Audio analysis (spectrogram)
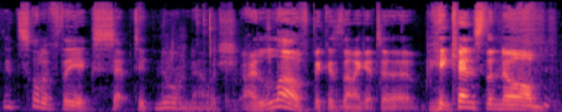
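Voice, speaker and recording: A man's voice: medium pitch, sing-song, moderate pace, fairly bright tone, slight background noise. A young man from the south of England, chatting casually while streaming a game, teasing and swearing a lot. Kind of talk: casual livestream chat.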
